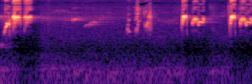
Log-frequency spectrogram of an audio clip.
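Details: Competitive song of a Red-whiskered bulbul, used to provoke rivals into answering: loud clipped chirpy phrases and a thin whistled note, then two bright bubbly bursts about half a second apart, with a soft low hum underneath.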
